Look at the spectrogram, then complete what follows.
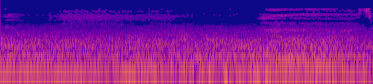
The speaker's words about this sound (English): A helicopter overhead.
